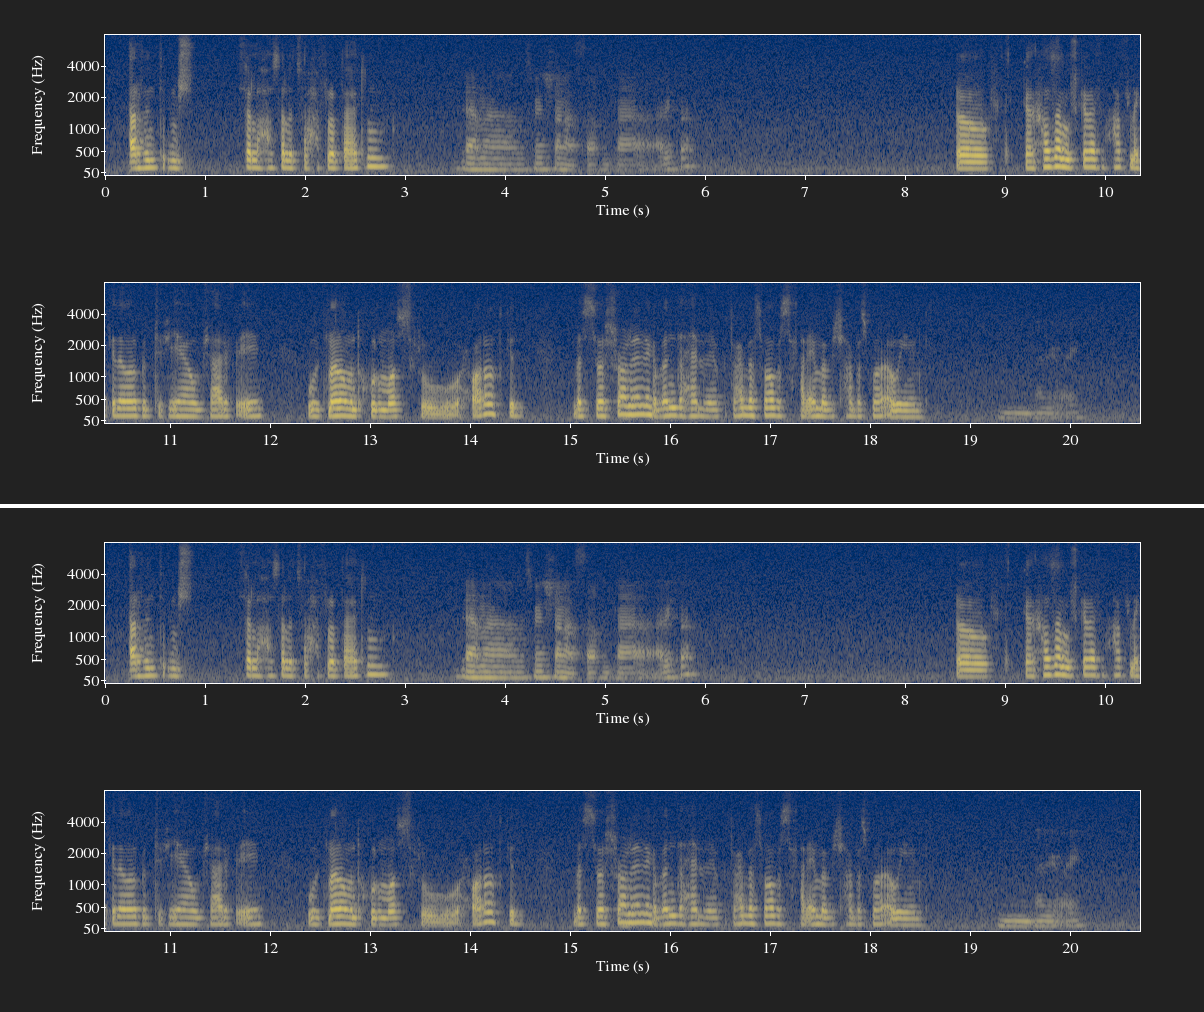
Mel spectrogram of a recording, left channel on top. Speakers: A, on the left; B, on the right.
A: عارف انت مش اللي حصلت في الحفلة بتاعتهم
B: لا ما ما سمعتش عنها الصراحه انت عارفها
A: اه كان حصل مشكلة في الحفلة كده وأنا كنت فيها ومش عارف ايه واتمنعوا من دخول مصر وحوارات كده بس مشروع
B: مم.
A: ليلى كان ده حلو يعني كنت بحب أسمعه بس حاليا مبقتش بحب أسمعه أوي يعني
B: مم، ايوه ايوه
